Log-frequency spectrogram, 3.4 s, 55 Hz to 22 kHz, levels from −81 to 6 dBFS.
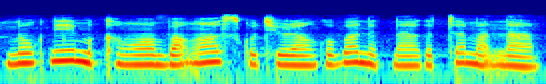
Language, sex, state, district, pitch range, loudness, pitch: Garo, female, Meghalaya, South Garo Hills, 215-260 Hz, -14 LUFS, 230 Hz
